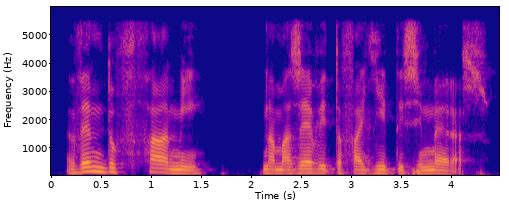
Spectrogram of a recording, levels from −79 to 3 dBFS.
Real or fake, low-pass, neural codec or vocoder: fake; 5.4 kHz; codec, 16 kHz, 4 kbps, FunCodec, trained on LibriTTS, 50 frames a second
